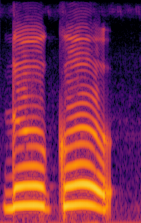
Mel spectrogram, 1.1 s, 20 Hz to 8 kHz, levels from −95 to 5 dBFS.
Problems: constant background noise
